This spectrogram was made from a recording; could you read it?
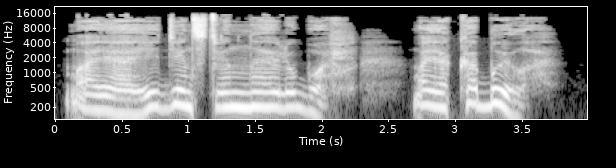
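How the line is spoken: Breathed out. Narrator (Russian): выдохнул мужчина

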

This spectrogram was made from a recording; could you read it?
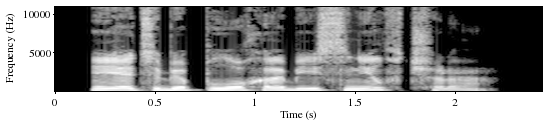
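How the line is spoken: Hissing dragon. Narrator (Russian): прошипел дракон

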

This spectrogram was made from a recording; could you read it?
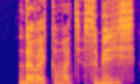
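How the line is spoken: Snorting. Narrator (Russian): фыркнула

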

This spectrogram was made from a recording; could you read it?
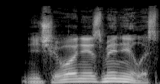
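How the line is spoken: Man growling. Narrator (Russian): прорычал мужчина со шрамом

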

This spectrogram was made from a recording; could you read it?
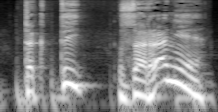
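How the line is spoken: Exclaiming. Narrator (Russian): воскликнул Шорохов

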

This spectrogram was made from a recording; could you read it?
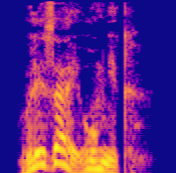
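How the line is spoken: Grim hoarse wheeze. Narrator (Russian): мрачно просипел второй

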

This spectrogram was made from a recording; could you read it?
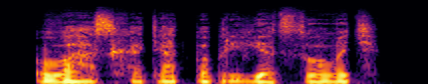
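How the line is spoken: Whispered. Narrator (Russian): шепнула мне Сильвер

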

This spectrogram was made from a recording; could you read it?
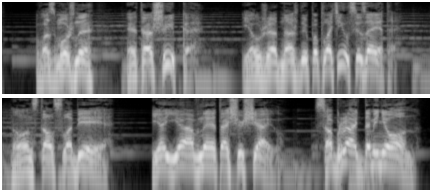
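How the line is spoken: Growl. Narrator (Russian): прорычал Сефераль

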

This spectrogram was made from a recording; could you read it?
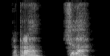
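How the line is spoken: Shout. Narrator (Russian): закричал сержант

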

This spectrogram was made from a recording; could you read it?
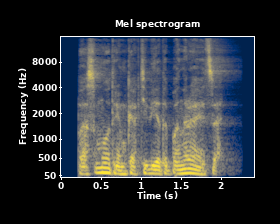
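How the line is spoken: Whispered. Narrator (Russian): прошептал

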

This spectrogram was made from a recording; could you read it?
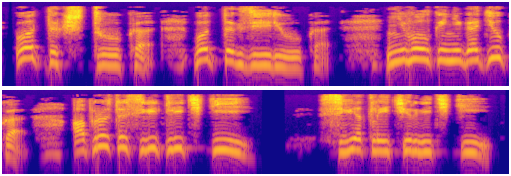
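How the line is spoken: Father laughing. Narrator (Russian): папа засмеялся и сказал

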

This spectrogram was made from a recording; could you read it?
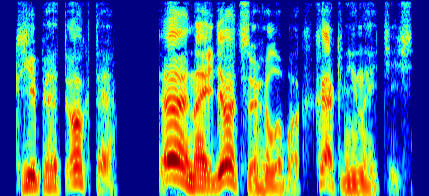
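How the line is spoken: Mumbling. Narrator (Russian): забормотала она

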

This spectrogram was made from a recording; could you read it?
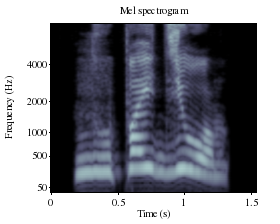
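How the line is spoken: Pleading. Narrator (Russian): Взмолилась я

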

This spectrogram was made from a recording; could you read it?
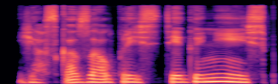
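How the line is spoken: Hissed through clenched teeth. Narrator (Russian): прошипел Арминтроут, не разжимая зубов

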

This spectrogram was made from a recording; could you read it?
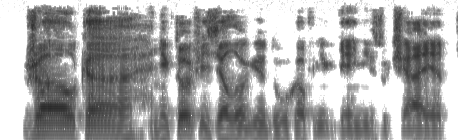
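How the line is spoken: Sighing. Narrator (Russian): вздохнул Олег

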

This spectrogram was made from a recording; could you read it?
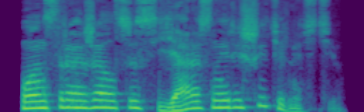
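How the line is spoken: Whispered into ear. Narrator (Russian): прошептала госпожа зависть на ухо Току

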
